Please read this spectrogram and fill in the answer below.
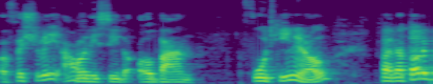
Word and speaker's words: Oban: saying it I say Oban some say OB but I say Oban and this is the way I pronounce it looking to review the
